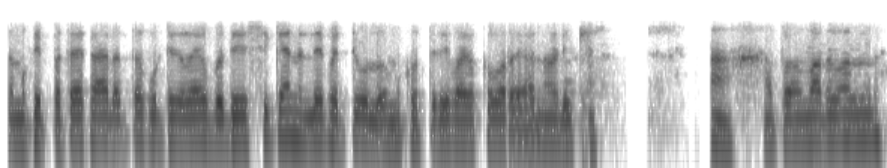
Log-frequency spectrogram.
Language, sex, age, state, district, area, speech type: Malayalam, female, 45-60, Kerala, Alappuzha, rural, conversation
